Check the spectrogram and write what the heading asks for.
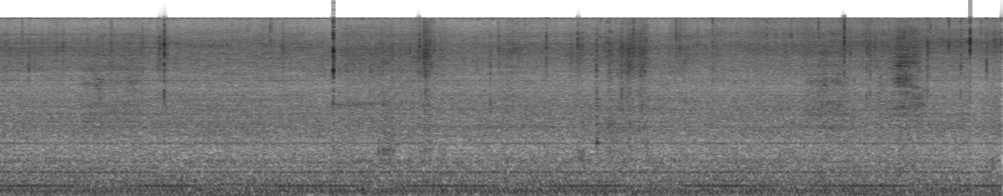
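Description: Cheese omelette sizzling steadily in a frying pan, over a constant low hum, with a few faint ticks.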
